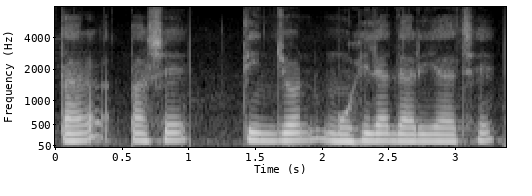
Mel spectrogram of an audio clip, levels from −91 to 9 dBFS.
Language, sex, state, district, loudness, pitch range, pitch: Bengali, male, Tripura, West Tripura, -17 LUFS, 145-165 Hz, 155 Hz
